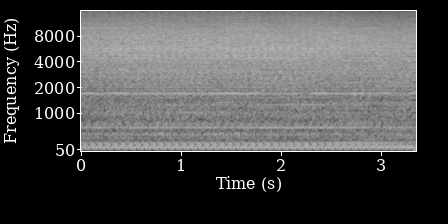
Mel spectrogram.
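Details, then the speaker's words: Freshly assembled Subaru WRX 2.5 turbo flat-four on first start after oil priming: even, steady idle with no misses, knocks or ticks; oil pressure light off, no leaks around the turbo. "Oh boy, let's try her. Oh, it sounds good. Oil pressure light went off. I don't see any leaks around the turbo. Oh man, it sounds great."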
